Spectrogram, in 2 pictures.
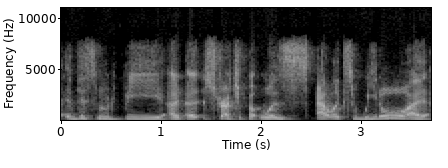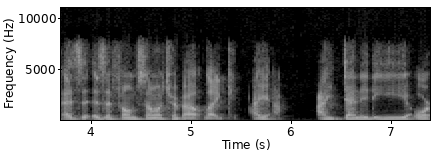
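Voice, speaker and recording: A podcast host asking halting, restarting questions in casual film talk. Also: medium pitch, dull audio.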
